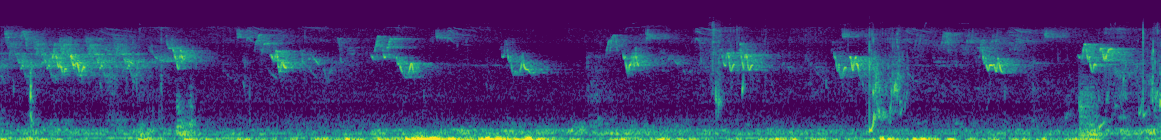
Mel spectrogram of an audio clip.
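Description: Songbirds singing in a cypress swamp, one repeating a short, high phrase about once a second over and over, with a low rumble underneath.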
